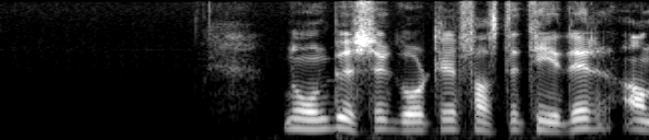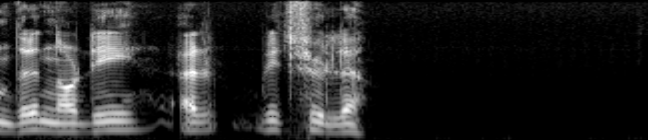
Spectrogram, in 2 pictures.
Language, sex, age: Norwegian, male, 48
